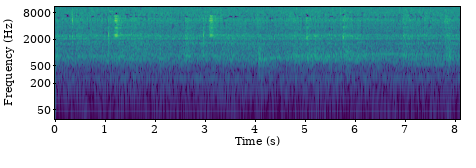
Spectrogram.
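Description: Buttons on a small handheld computer click as thumbs press them.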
